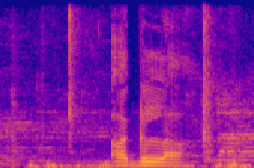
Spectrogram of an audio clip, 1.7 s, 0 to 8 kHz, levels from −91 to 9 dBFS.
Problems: constant background noise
